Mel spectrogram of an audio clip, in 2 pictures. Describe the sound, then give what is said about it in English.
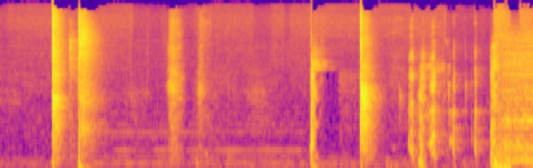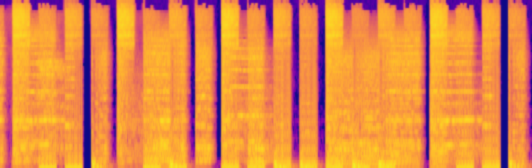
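A few scattered, hesitant single claps give way to a group clapping together for a couple in a loud, steady rhythm on a count of three, the sharp beats evenly spaced and continuing to the end. “Clapping for one, the couple. Here we go. Two, three. Everybody three. Clap.”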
